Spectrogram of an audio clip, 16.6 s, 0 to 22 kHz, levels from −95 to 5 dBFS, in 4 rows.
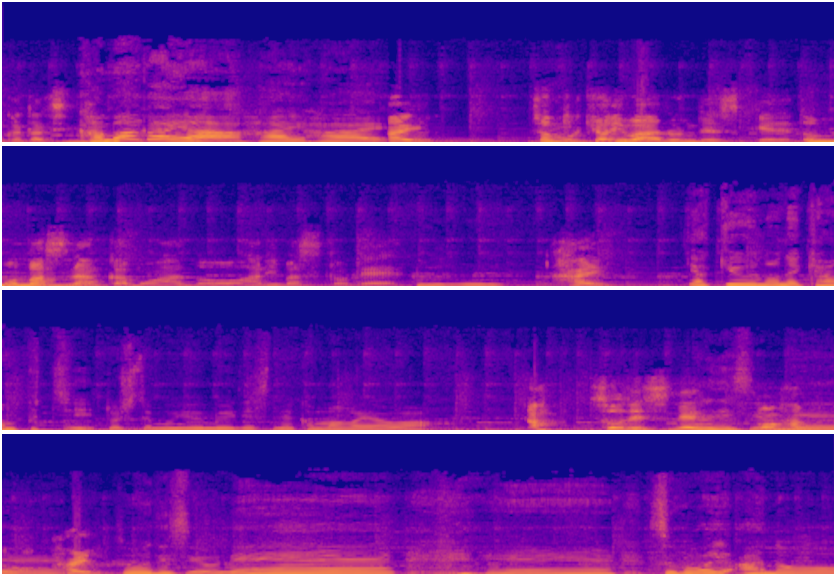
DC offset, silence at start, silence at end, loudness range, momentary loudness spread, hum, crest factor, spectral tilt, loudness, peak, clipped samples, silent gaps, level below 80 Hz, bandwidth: under 0.1%; 0 s; 0 s; 6 LU; 14 LU; none; 18 dB; -5 dB/octave; -31 LUFS; -12 dBFS; under 0.1%; none; -64 dBFS; 16.5 kHz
